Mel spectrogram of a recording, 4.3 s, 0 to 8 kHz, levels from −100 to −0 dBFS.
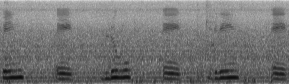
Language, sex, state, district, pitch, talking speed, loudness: Hindi, female, Madhya Pradesh, Dhar, 195 Hz, 85 wpm, -15 LUFS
